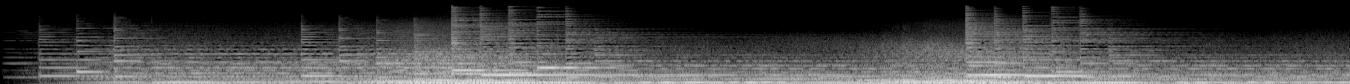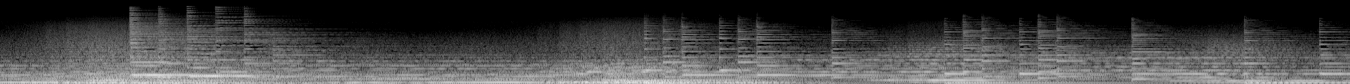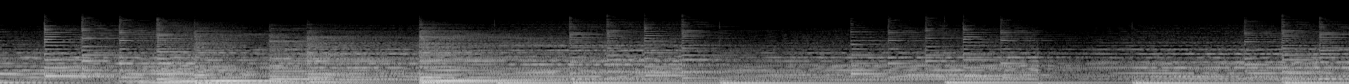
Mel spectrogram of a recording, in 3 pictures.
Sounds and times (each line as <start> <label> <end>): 0.0 piano 40.4
0.4 synth 40.4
